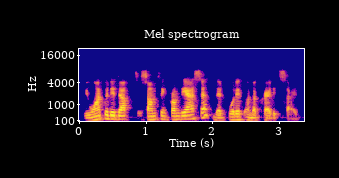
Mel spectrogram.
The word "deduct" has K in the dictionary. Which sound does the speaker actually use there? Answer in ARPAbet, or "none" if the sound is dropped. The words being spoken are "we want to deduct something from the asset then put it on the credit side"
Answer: K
